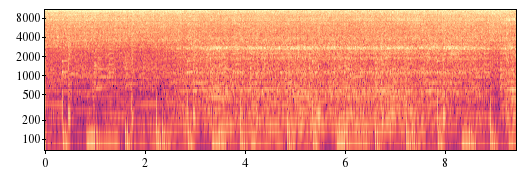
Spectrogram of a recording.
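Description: CNC 6040 router spindle milling aluminium with an end mill, a steady cutting noise with the hiss of mist coolant blown at the cutter. Background music with a steady beat plays underneath.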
